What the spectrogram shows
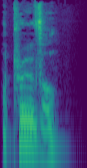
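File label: "approval", British English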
